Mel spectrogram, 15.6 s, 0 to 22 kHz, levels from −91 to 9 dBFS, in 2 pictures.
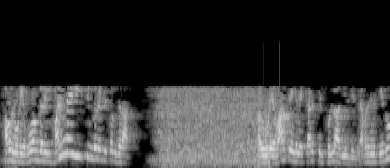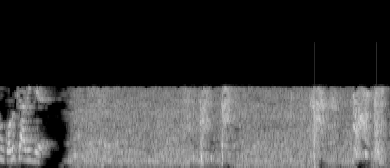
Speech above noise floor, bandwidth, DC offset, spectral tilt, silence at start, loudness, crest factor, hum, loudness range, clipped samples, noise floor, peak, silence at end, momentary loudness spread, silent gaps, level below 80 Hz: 22 dB; 2.7 kHz; under 0.1%; -12 dB/octave; 0.05 s; -16 LUFS; 16 dB; none; 6 LU; under 0.1%; -36 dBFS; 0 dBFS; 0 s; 12 LU; none; -44 dBFS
